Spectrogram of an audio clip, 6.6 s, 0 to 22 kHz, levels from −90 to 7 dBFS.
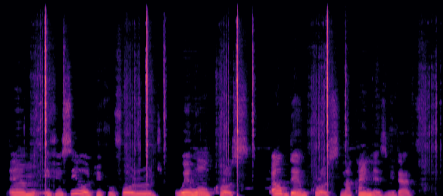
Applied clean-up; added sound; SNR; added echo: classical method Wiener filter.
